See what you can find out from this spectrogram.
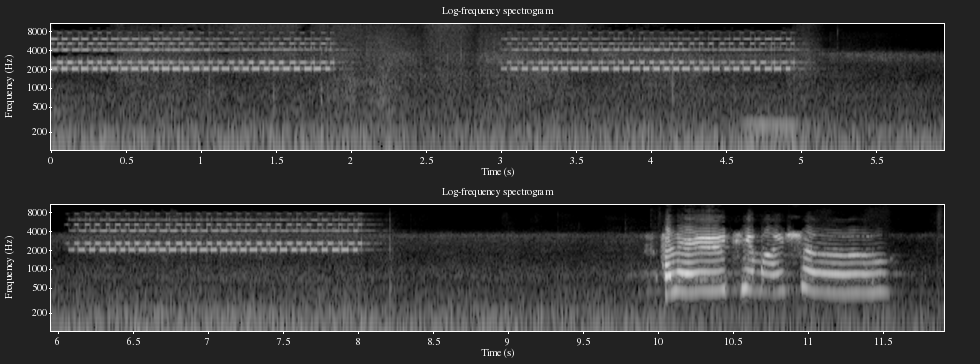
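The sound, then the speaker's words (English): A telephone rings with three long, steady electronic trills separated by short pauses over a faint background hiss, followed by a brief burst of a voice at the end. “So let's just ring her up.”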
